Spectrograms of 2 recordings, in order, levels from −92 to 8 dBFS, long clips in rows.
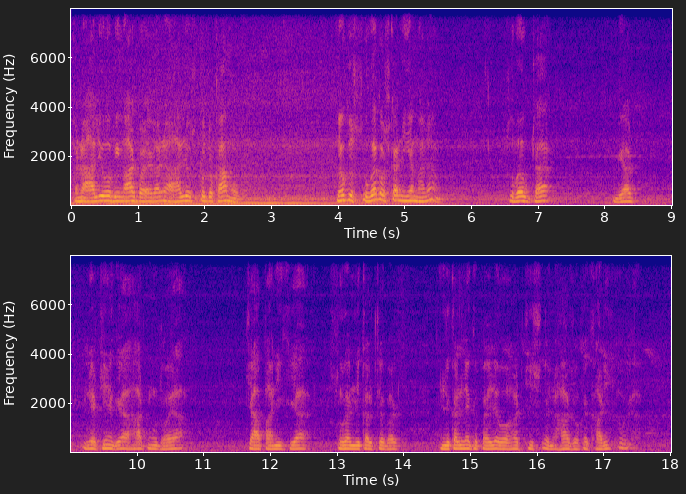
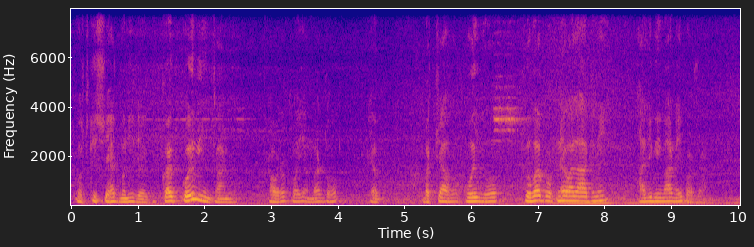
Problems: constant background noise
